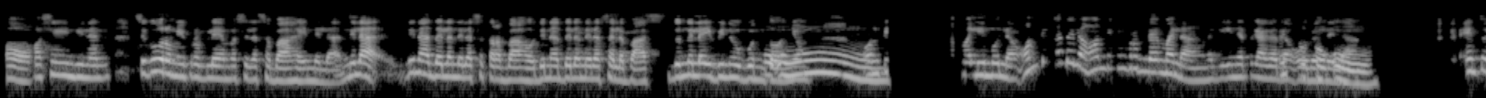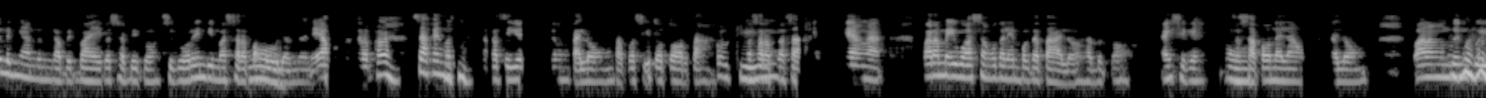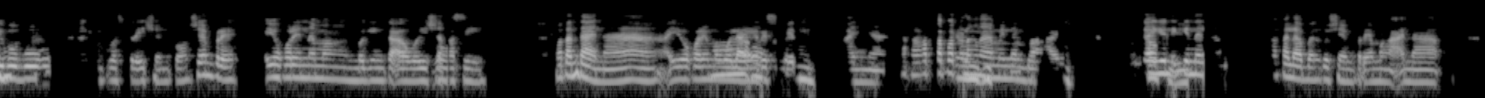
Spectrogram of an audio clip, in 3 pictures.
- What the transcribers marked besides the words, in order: drawn out: "Oo"; unintelligible speech; surprised: "Hay!"; chuckle; tapping; chuckle
- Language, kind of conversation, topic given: Filipino, unstructured, Ano-anong mga paraan ang maaari nating gawin upang mapanatili ang respeto sa gitna ng pagtatalo?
